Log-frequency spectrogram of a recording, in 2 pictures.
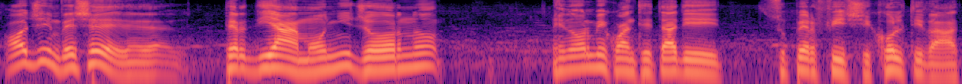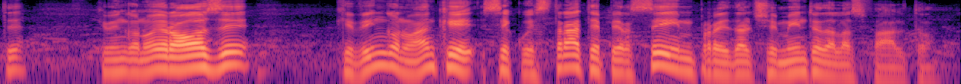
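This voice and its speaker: A man's voice: mid-range voice, expressive, unhurried. Middle-aged man, campaign coordinator, earnest on-camera interview, close handheld mic, at a fair stand. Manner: earnest, explanatory, with hesitant fillers. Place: indoor stand at a busy food fair. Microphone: handheld mic close below the face.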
